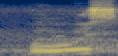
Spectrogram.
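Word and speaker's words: whose: he does not mind हुस team हुस team हुस हुस हुस हुज में W silent है हुस team he इज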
